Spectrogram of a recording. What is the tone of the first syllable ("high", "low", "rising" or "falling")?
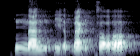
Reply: low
